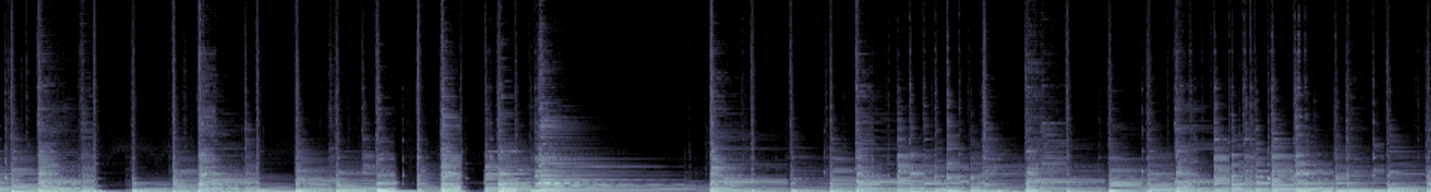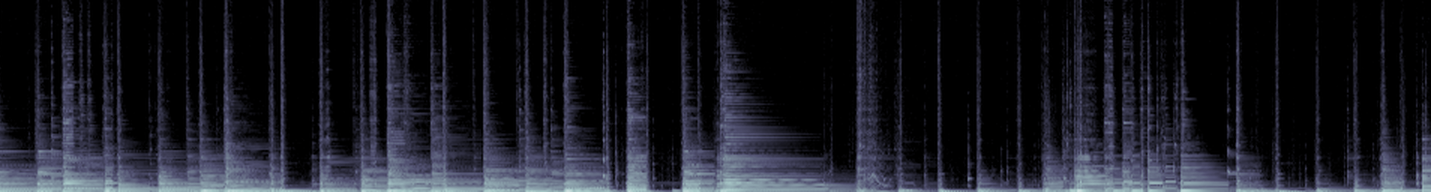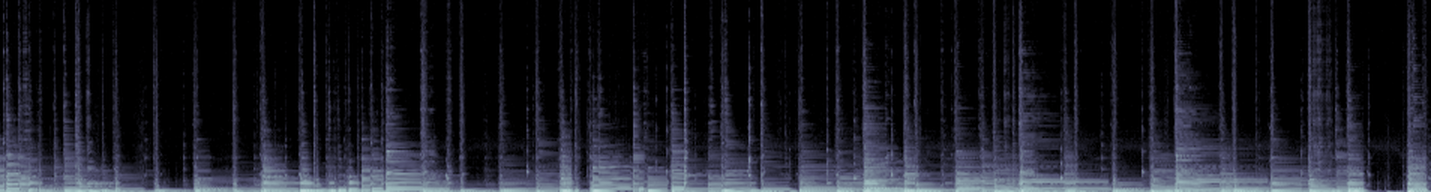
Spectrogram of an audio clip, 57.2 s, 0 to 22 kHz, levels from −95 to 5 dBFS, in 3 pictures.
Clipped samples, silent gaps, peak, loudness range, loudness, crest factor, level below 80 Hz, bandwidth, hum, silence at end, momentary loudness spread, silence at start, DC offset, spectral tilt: under 0.1%; none; -4 dBFS; 5 LU; -25 LUFS; 20 dB; -50 dBFS; 15.5 kHz; none; 0 s; 12 LU; 0 s; under 0.1%; -8 dB/octave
